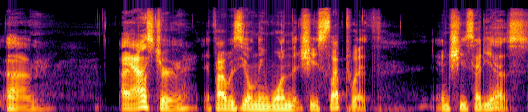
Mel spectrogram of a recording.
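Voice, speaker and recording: A man at medium pitch with fairly even intonation and long, frequent pauses, in a very clean recording with a silent background. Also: moderate pace. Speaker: podcast host. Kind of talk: casual chat. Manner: loud, not soft-spoken.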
